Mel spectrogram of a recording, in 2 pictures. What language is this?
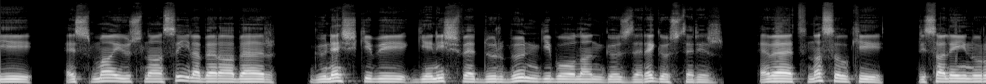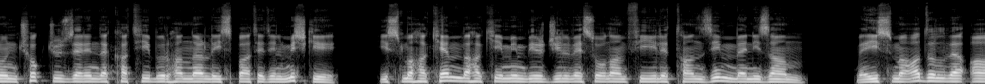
Turkish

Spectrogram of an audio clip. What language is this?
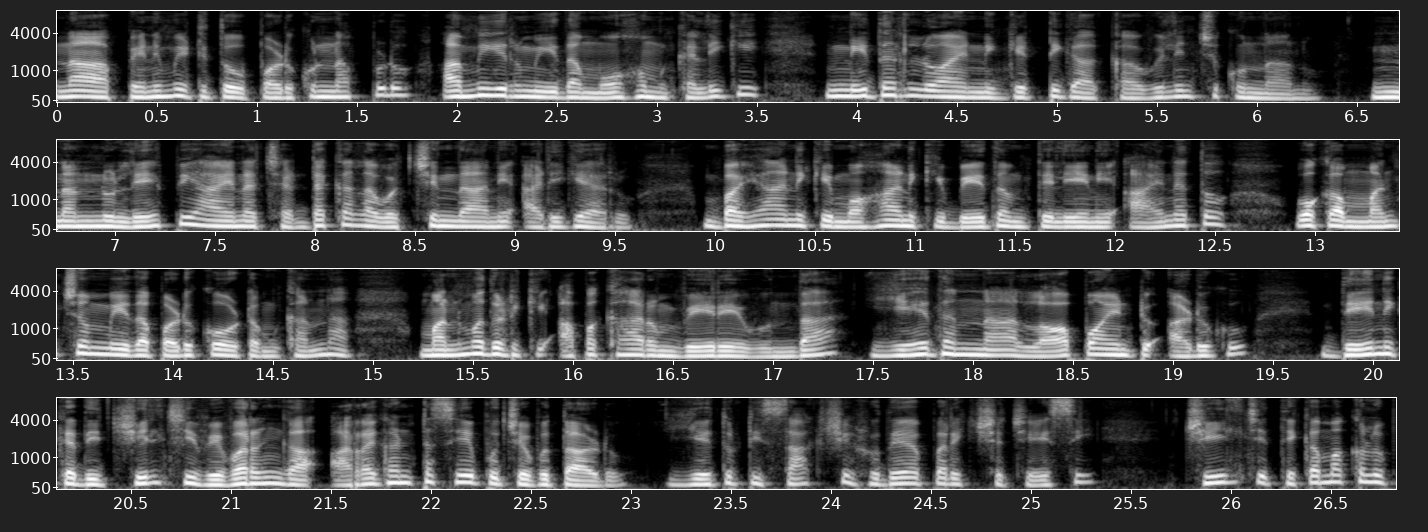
Telugu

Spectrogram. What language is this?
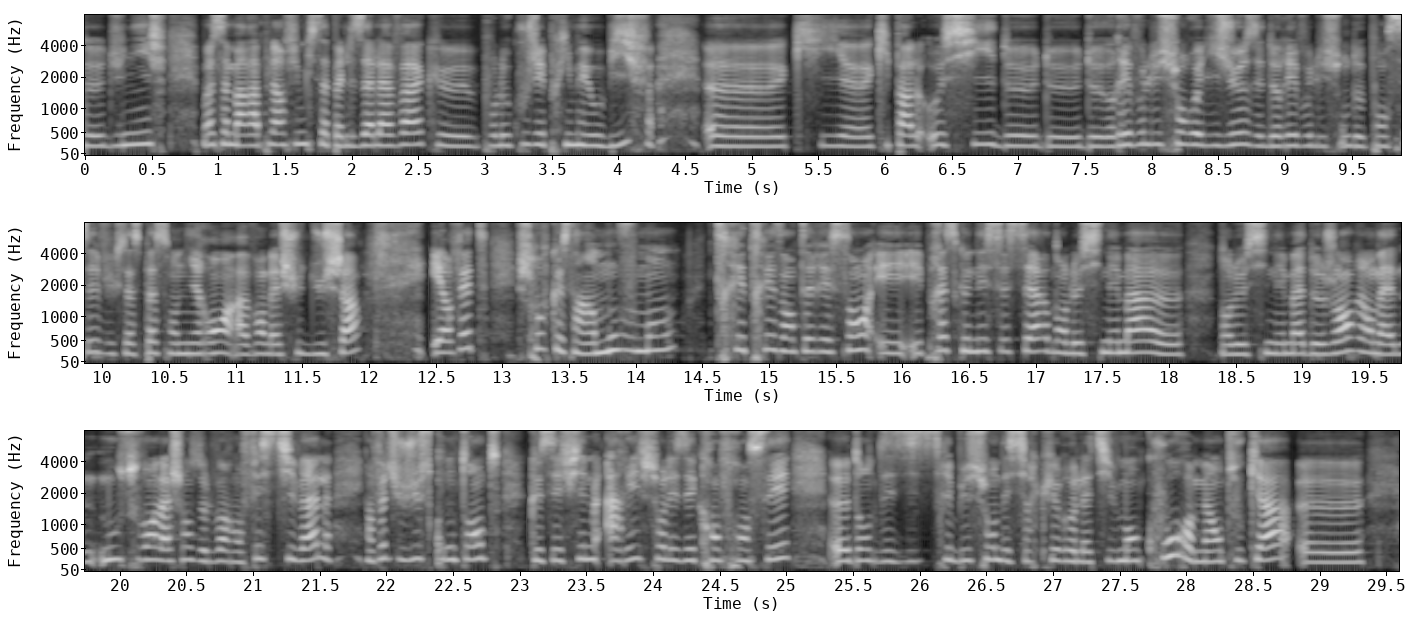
French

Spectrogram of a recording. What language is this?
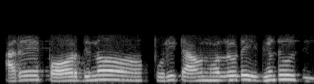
Odia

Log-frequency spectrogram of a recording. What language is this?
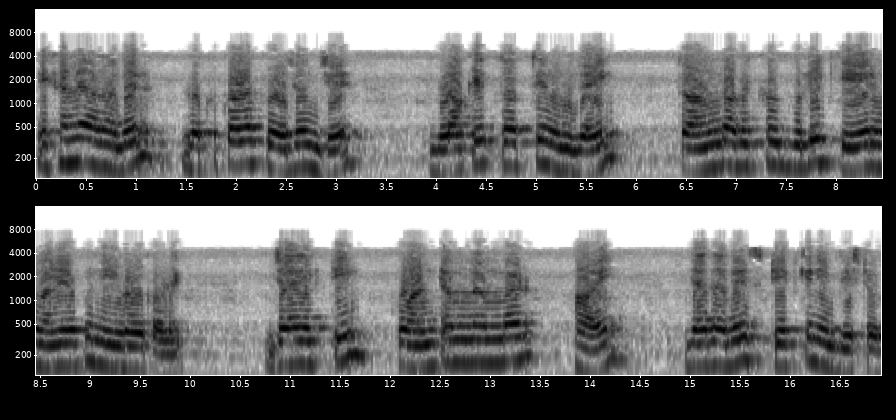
Bangla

